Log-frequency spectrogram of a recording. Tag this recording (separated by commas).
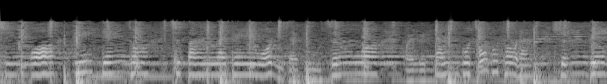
Music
